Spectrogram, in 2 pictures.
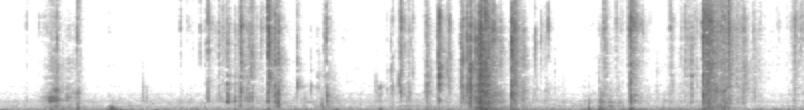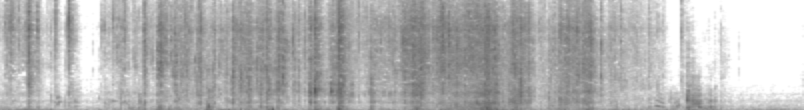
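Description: Plastic packaging crinkling and tearing as it is cut and pulled off a product box. It starts as scattered crackles, then becomes a denser, louder run of crinkling for several seconds that eases near the end.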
